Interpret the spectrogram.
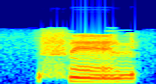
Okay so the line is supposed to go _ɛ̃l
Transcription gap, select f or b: f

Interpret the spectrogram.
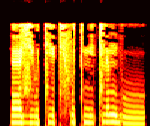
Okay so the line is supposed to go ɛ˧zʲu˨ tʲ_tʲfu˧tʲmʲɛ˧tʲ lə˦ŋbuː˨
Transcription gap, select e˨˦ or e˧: e˧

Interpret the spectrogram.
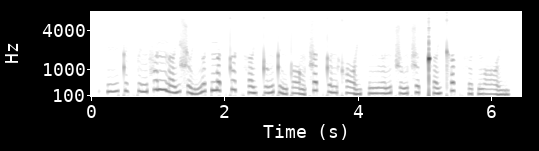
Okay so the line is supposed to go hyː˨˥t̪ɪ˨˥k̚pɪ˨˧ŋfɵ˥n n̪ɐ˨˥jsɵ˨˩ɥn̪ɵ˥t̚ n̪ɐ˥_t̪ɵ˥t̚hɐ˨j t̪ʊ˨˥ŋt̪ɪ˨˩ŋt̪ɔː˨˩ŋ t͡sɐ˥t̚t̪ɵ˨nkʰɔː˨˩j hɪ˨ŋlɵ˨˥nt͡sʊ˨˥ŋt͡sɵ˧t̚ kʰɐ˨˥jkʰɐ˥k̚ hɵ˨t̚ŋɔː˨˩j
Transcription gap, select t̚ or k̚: t̚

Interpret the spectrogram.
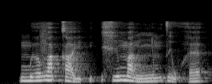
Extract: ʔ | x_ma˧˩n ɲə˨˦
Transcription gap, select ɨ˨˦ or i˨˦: i˨˦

